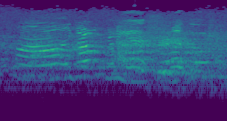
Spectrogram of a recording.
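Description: Indistinct background chatter of several voices, with no words picked out.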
